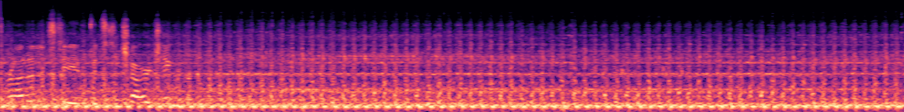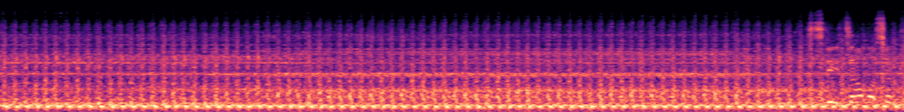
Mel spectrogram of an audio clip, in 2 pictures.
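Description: A vehicle engine idles steadily during a charging-system check, a continuous even drone holding at constant loudness throughout, close to the microphone with no speech over it.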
